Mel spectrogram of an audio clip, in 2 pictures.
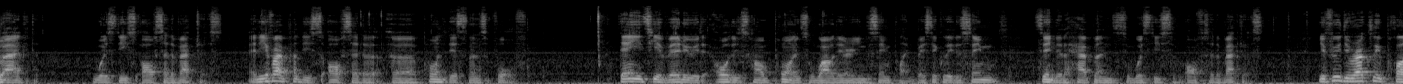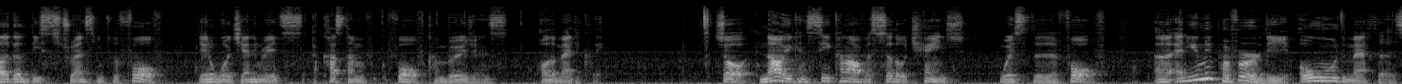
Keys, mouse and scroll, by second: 1.8 click, 2.7 drag, 4.1 click, 4.9-6.4 middle drag, 6.4 d, 8.0 click, 8.8-9.4 d, 10.8-13.2 middle drag, 13.2 click, 15.8 scroll down 1, 15.8-17.3 middle drag, 17.3 drag, 18.4 click, 18.8-19.7 drag, 19.7-23.4 middle drag, 23.4 click.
